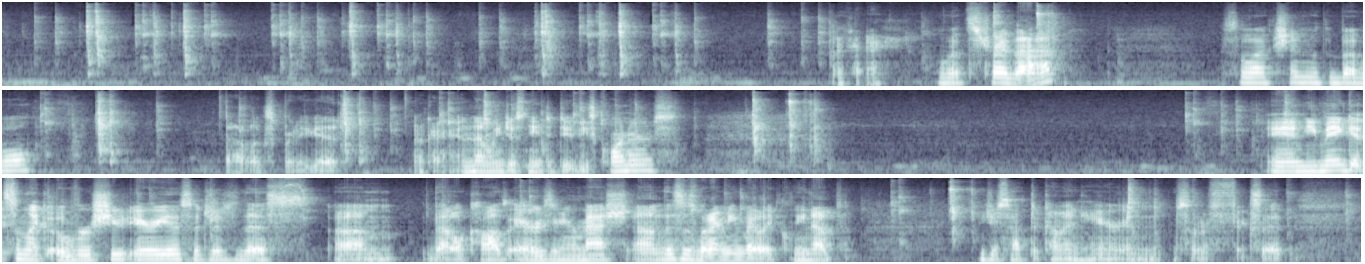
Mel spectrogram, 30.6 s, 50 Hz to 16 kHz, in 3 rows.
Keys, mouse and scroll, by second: 7.7 ctrl+b, 10.9 Tab, 12.8 Tab, 16.1 ctrl+b, 27.5 z.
